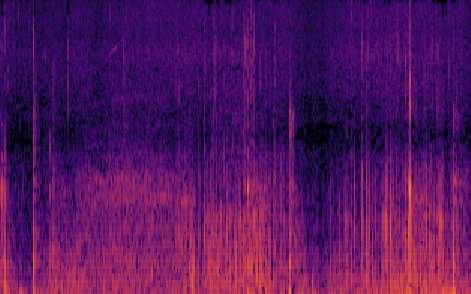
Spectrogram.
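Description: A blue silicone face scrubber sponge with a bristle texture is scratched with fingernails on top of a fluffy microphone windscreen. A soft, muffled, low-heavy scratching rustle runs throughout, broken by several sharp clicks that stand out from it.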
